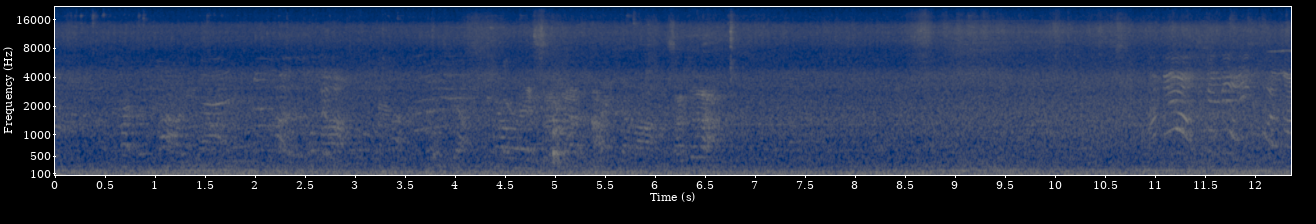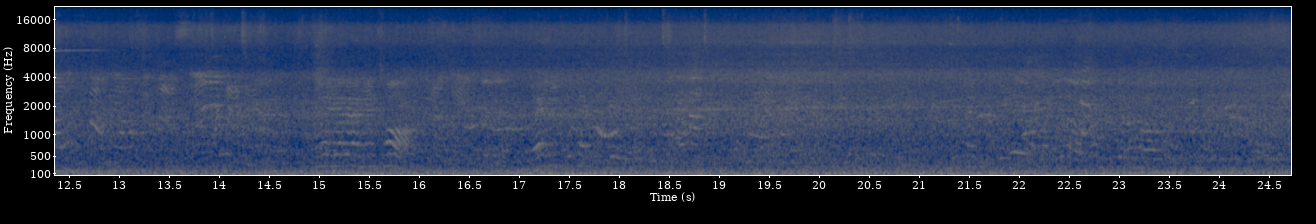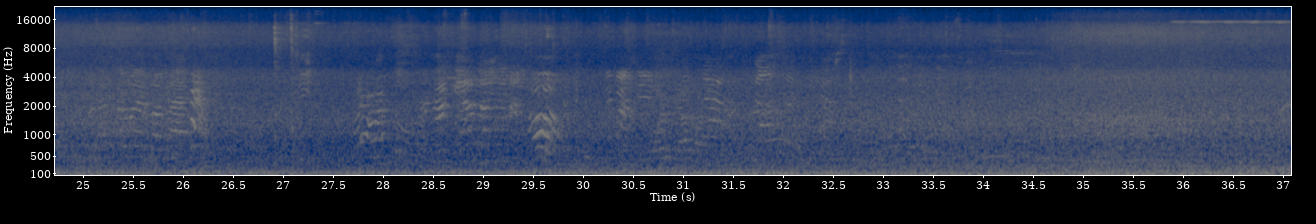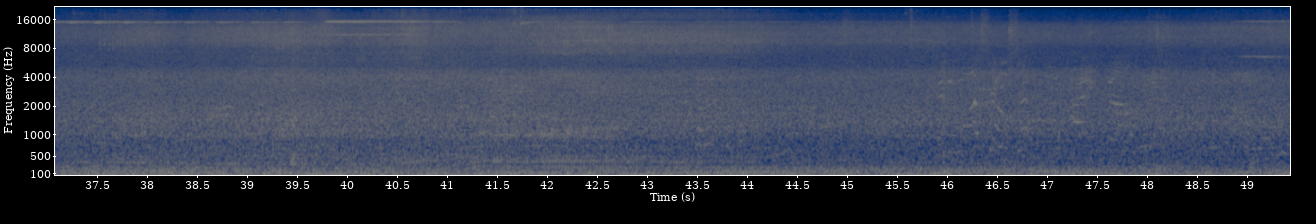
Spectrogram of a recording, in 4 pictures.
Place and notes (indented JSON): {
  "title": "Nanchang Park, Zhongzheng Dist., Taipei City - in the Park",
  "date": "2017-02-03 18:09:00",
  "description": "in the Park, Child, Children's play area, Traffic sound",
  "latitude": "25.03",
  "longitude": "121.52",
  "altitude": "17",
  "timezone": "GMT+1"
}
